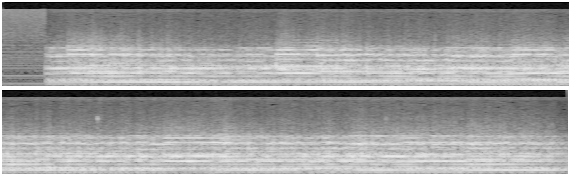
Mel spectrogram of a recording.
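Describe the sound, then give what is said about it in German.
Church bells ring out loudly and continuously, several bells overlapping into a dense, sustained peal with rich ringing overtones and no voices; all the bells ring during the Gloria at early Mass on Maundy Thursday. “Gründonnerstag beim Gloria in der Frühmesse begannen am Gründonnerstag alle Glocken zu läuten und flogen dann nach Rom zur Beichte.”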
